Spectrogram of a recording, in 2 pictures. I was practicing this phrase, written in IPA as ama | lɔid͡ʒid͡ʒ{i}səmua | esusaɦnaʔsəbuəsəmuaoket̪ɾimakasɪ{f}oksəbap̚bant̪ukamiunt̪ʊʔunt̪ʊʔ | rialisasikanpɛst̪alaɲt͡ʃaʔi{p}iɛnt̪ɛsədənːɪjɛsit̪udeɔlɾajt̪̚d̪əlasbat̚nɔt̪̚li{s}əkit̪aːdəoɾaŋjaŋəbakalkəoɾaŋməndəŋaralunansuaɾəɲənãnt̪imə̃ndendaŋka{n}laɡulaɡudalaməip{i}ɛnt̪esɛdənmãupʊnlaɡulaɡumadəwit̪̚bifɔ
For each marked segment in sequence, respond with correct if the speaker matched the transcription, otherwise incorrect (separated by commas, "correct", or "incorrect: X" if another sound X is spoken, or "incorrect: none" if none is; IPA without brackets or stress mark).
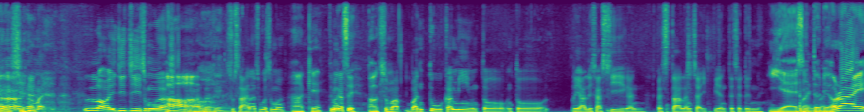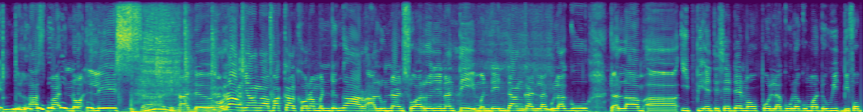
correct, incorrect: h, correct, correct, correct, correct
